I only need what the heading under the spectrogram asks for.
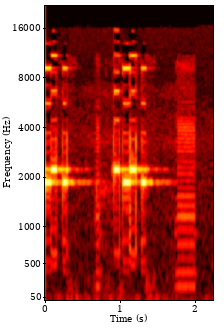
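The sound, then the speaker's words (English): A loud electronic alarm clock rings in quick bursts: two rapid beeps, a short pause, then three more, followed by a brief buzzy tone. It sounds clear, with no talking. “Is that my alarm?”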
